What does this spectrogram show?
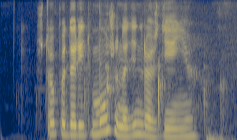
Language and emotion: Russian, neutral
